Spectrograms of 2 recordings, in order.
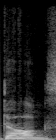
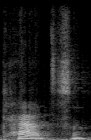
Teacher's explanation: the S at the end of dogs is pronounced as a voiced consonant so it sounds like a Z but the S at the end of the word cats is unvoiced so it sounds like an S that's an example of an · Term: allophone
